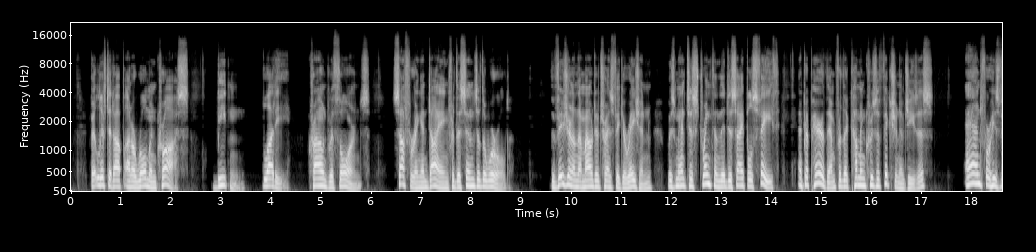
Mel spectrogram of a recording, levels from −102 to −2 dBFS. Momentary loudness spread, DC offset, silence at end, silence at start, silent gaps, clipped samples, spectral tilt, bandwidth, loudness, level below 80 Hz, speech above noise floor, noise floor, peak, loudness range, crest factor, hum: 10 LU; under 0.1%; 0 s; 0.4 s; 9.47-9.57 s, 17.73-17.85 s; under 0.1%; -6 dB/octave; 14 kHz; -16 LUFS; -56 dBFS; 58 dB; -73 dBFS; -4 dBFS; 2 LU; 12 dB; none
